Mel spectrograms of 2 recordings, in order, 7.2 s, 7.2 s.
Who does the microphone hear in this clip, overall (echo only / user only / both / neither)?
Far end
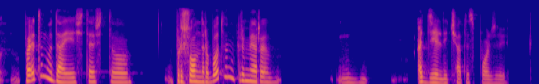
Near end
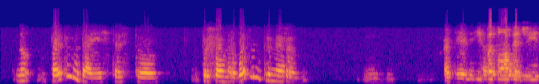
both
